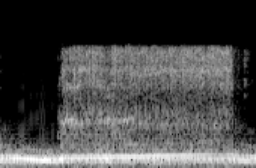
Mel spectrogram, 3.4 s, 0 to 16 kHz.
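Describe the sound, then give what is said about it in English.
The standard 383 cubic inch, 335 horsepower wedge V8 engine of a 1969 Plymouth Roadrunner roars, a deep steady rumble that swells into a louder, raspier growl for a few seconds before easing back, with no one speaking. “Power from a standard 383 cubic inch, 335 horsepower wedge V8 engine.”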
